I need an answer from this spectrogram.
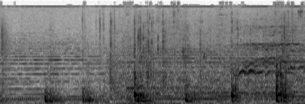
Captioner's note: horses neigh at a distance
